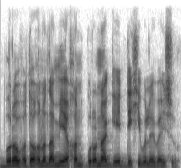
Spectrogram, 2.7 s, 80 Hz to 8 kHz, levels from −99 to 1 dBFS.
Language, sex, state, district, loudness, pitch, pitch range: Assamese, male, Assam, Kamrup Metropolitan, -15 LUFS, 105 Hz, 100-105 Hz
